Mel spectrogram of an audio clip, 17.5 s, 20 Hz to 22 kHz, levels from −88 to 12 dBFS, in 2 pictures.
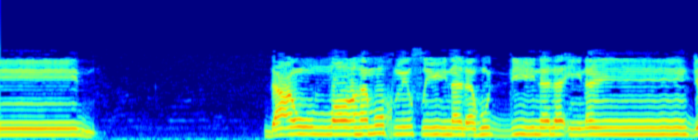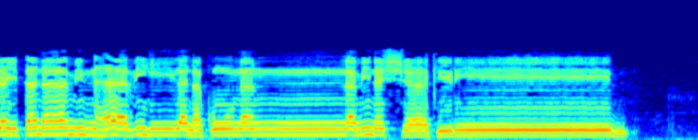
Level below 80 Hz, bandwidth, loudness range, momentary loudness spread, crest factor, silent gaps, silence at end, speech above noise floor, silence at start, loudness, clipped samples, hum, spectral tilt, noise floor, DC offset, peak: -56 dBFS; 5.4 kHz; 3 LU; 6 LU; 14 dB; none; 0.9 s; 41 dB; 0 s; -17 LUFS; under 0.1%; none; -9.5 dB/octave; -57 dBFS; under 0.1%; -4 dBFS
